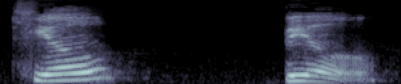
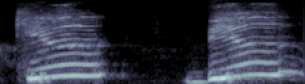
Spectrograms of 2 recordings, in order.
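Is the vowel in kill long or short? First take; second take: short; long. First: The vowel in kill is a short i. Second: The vowel in kill is long, like ee. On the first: The speaker calls it right. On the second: The speaker calls it wrong. "It's not"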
